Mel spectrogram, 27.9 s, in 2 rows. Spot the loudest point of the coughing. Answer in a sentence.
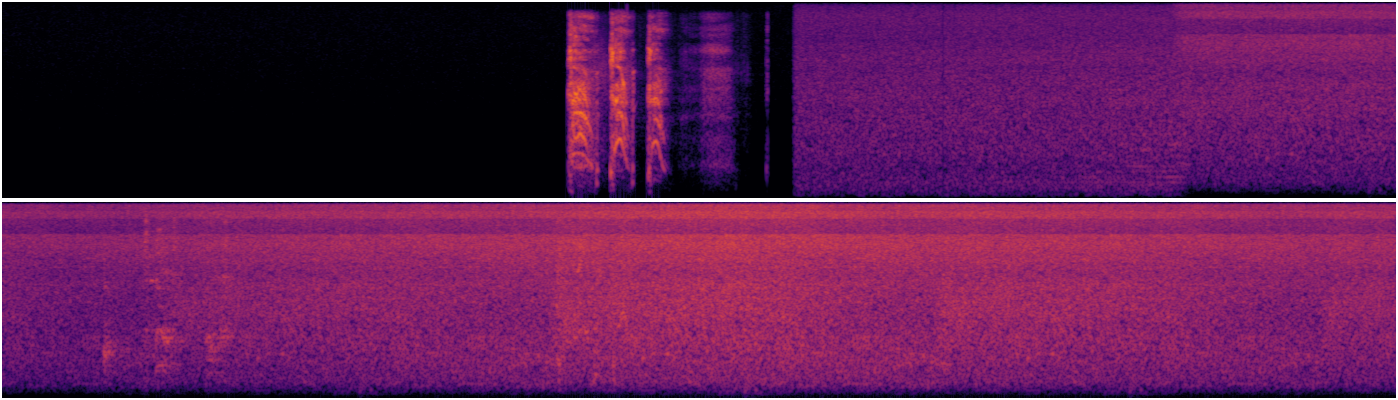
The volume of the coughing peaks at 6 seconds.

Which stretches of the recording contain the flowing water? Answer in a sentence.
You can hear the flowing water from 7.9 to 27.8 s.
